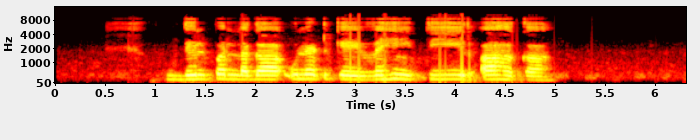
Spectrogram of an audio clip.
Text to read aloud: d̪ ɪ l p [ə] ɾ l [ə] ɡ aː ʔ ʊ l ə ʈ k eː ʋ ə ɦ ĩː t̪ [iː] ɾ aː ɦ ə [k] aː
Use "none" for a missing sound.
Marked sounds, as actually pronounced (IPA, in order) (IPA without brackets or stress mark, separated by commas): ə, ə, iː, k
